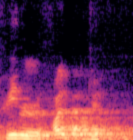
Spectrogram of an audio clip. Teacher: Fil hajj, kalau kita waqaf di situ, dia jimnya itu sabdu, seolah-olah ada dua jim yang mati.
